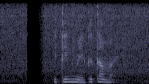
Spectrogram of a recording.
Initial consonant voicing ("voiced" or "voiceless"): voiceless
